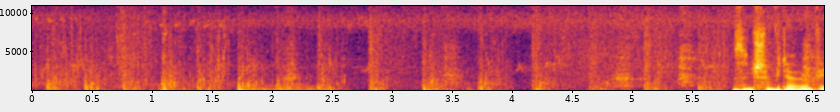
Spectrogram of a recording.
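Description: Footsteps rustle quickly through grass and brush.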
